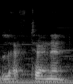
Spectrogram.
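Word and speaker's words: lieutenant: to a firefight again field leftenant tomorrow John going with the British pronunciation also Canadian the Canadian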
